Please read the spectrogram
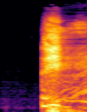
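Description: A person yawns: a sudden breathy, voiced exhale after silence that swells, then trails off into a softer, drawn-out breath.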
